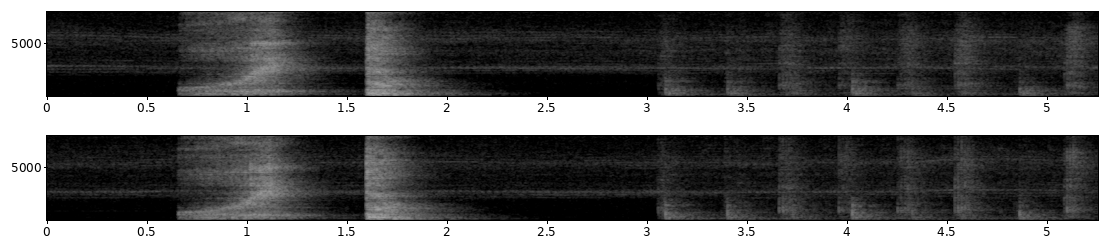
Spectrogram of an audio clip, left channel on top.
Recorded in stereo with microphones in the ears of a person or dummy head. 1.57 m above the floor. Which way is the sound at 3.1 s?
30° right (ahead or behind).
